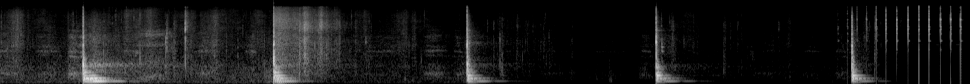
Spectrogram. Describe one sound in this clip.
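An axe chops into a log with sharp, heavy thuds.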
